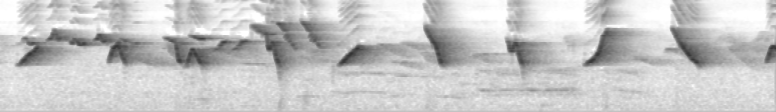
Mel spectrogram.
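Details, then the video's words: Red-cowled cardinal delivering loud, continuous song: rapid clustered whistles at first, then regular bold up-and-down phrases about every second, ringing and clear. "Galo de campina muito canto muita fibra"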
